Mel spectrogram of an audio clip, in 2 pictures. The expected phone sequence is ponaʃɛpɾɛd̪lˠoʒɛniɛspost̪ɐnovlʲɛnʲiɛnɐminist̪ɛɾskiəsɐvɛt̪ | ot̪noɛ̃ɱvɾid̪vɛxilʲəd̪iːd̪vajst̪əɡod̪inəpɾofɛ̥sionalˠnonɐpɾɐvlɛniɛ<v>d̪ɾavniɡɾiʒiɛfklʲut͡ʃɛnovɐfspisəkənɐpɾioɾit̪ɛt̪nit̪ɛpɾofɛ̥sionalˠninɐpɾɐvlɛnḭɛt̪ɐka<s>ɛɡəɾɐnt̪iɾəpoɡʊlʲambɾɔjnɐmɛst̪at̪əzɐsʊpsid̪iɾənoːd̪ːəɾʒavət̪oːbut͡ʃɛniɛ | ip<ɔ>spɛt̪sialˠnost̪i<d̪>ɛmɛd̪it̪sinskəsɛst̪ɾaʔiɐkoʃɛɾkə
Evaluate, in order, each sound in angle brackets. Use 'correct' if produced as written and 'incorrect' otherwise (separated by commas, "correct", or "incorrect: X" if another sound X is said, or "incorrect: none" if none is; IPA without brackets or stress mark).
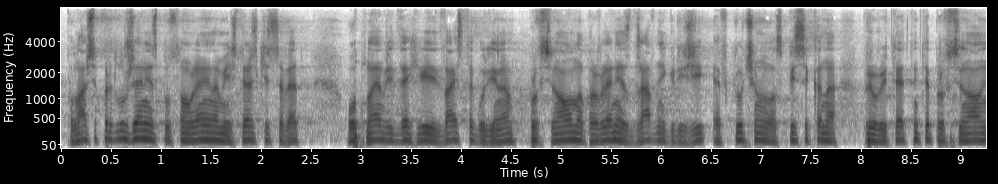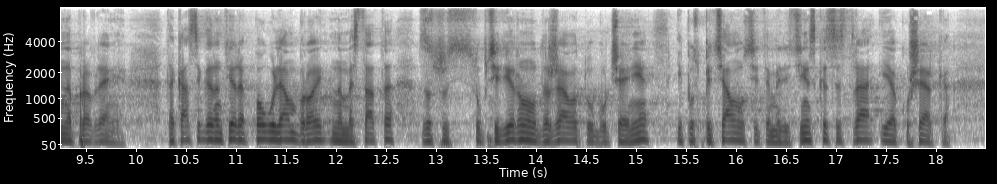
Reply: incorrect: z, correct, incorrect: o, incorrect: t̪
